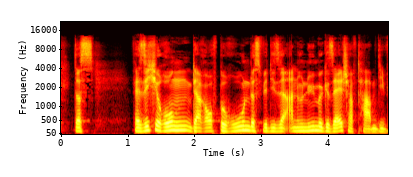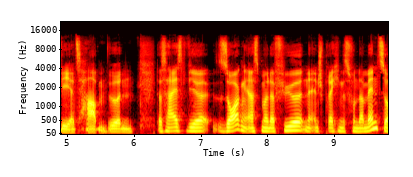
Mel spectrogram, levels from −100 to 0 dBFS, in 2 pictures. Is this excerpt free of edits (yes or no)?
no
